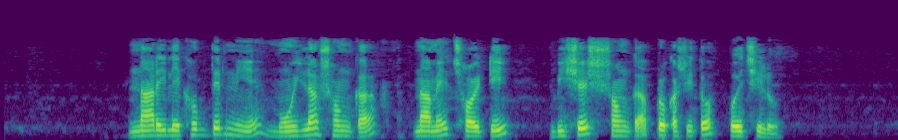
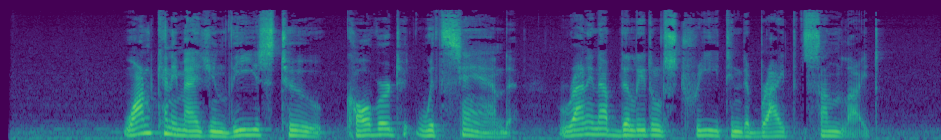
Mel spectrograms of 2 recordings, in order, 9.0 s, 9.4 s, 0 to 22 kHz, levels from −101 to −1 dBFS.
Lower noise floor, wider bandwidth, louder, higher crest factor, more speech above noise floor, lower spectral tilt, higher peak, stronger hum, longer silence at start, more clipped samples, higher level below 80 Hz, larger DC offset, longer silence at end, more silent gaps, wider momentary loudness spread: first, -78 dBFS vs -58 dBFS; second, 7.4 kHz vs 16 kHz; first, -18 LUFS vs -30 LUFS; about the same, 18 dB vs 20 dB; first, 60 dB vs 28 dB; about the same, -4.5 dB/octave vs -4.5 dB/octave; first, -2 dBFS vs -12 dBFS; neither; first, 1.3 s vs 0.1 s; neither; about the same, -60 dBFS vs -58 dBFS; neither; first, 1.2 s vs 0.65 s; neither; about the same, 11 LU vs 12 LU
